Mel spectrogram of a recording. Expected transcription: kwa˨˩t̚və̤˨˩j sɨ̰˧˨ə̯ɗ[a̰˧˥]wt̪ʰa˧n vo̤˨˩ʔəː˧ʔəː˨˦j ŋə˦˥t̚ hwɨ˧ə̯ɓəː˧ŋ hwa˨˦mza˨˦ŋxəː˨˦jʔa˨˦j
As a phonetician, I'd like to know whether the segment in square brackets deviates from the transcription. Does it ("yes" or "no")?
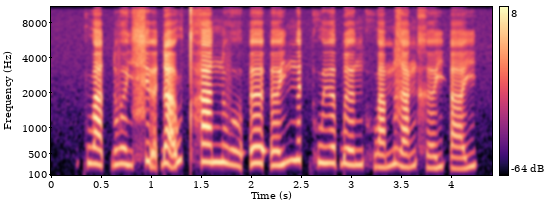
no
